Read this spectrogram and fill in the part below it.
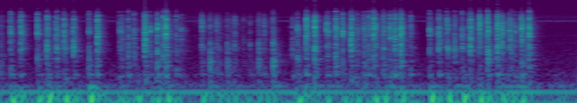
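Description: A computer keyboard is typed on quickly at close range, dense bursts of crisp key clicks separated by short pauses, over a faint low hum with no voices.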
